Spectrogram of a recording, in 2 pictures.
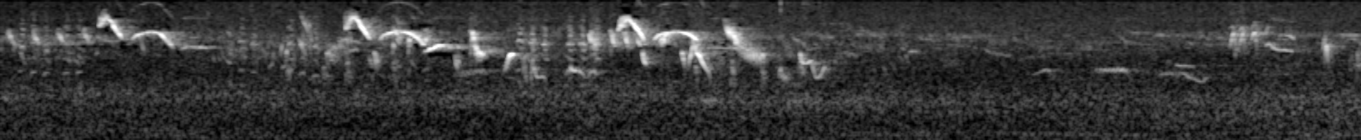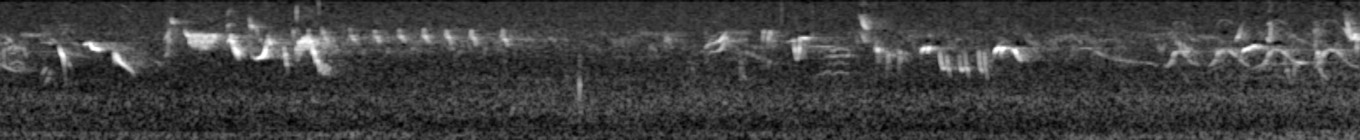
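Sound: red kite call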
